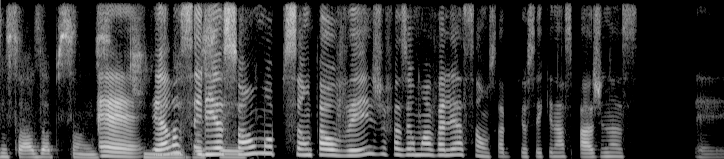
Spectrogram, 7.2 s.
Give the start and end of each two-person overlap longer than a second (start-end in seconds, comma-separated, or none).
1.0-2.5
